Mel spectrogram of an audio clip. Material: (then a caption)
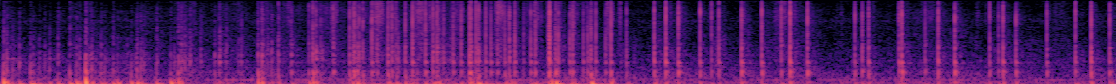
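Card. Fingertips tap and scratch the glossy card cover of a paperback book, making quick, uneven dry taps with dull low thumps and crackly scratching. The sound is busiest and loudest at the start and thins into softer, more separate taps toward the end.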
